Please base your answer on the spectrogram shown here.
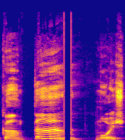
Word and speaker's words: cantamos: E quando eu falo cantamos, a sílaba tônica é o tan.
